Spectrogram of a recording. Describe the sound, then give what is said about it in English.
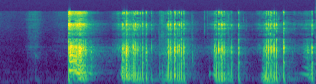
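A fart machine sound effect plays a slow, drawn-out fart as several sputtering, fairly loud bursts in a row, heard alone without talk. “Get the fart machine out. Yeah, just like a fart in the wind. Slow one.”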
